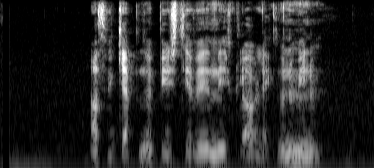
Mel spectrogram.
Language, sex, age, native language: Icelandic, male, 30-39, Icelandic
